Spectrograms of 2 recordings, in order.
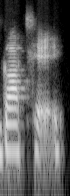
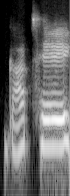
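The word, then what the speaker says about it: गते: But it's pronounced gah-tay, gah-tay, gah-tay.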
